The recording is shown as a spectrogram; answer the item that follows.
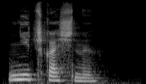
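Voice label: "нитшкасьны", Komi, female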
